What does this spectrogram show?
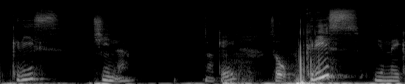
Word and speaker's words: Cristina: Also, S will have the sound of S before a consonant at the end of the syllable. So, Cristina.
